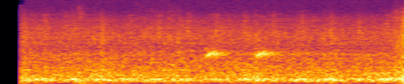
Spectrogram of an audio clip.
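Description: Steady low outdoor background noise, with two faint short chirps a little after a second in.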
